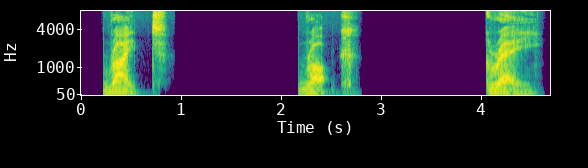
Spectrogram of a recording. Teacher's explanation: En anglais, le R n'est pas prononcé avec un raclement de la gorge comme en français. On le prononce en dirigeant la pointe de la langue vers le palais.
